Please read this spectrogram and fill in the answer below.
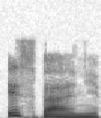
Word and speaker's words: Espagne: Las letras GN se pronuncian como el ñ español, por ejemplo, Espagne.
